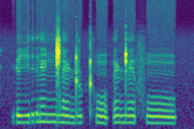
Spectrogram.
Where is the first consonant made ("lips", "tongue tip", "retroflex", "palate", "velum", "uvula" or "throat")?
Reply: retroflex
